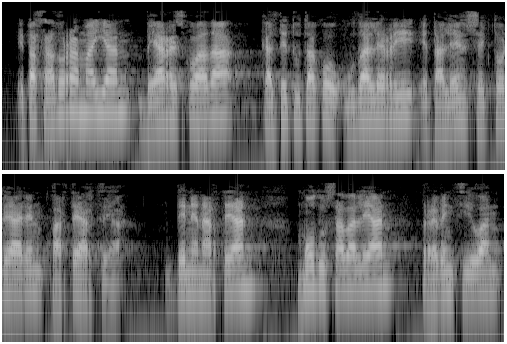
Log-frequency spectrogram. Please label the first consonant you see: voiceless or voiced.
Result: voiceless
